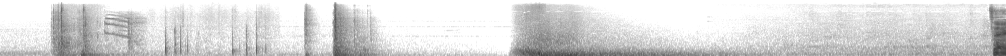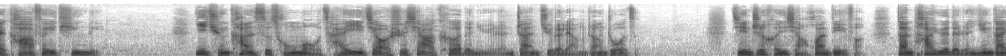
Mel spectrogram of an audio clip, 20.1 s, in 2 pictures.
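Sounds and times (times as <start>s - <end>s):
door being worked open with clicks and thunks: 0.5s - 1.4s, 3.1s - 3.9s
door swinging shut with a loud whooshing thud: 0.5s - 1.4s, 3.3s - 3.9s
speech: 9.9s - 11.2s, 11.9s - 16.6s, 17.2s - 20.1s.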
